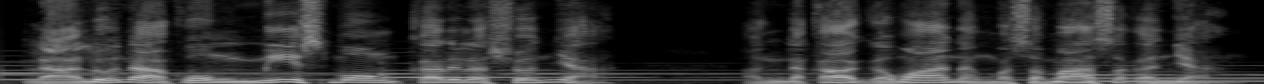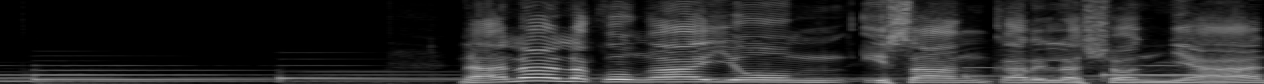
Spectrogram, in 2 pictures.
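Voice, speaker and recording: A man narrating a listener's letter in a calm, clear, measured radio-storytelling voice, pitched a little high for a man. Instrumental music plays clearly beneath the narration. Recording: narration over background music.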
